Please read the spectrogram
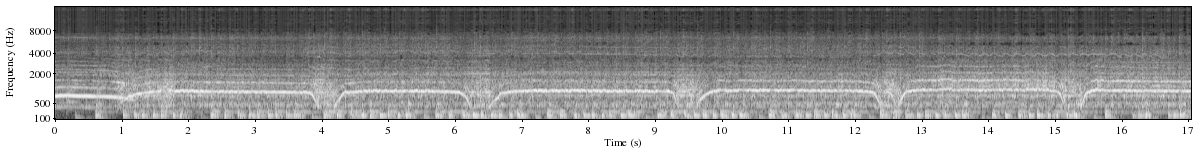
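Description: Chhau dance accompaniment: a shehnai-like reed pipe holding long high notes, each falling away about every two and a half seconds, over rapid dhol and dhamsa drumming.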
